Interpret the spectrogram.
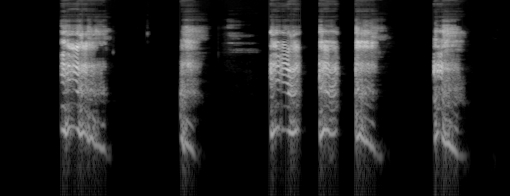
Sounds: Throat clearing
